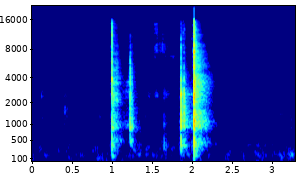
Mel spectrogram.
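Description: A plastic cup is set down with a knock.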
